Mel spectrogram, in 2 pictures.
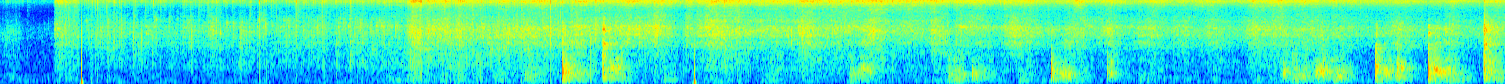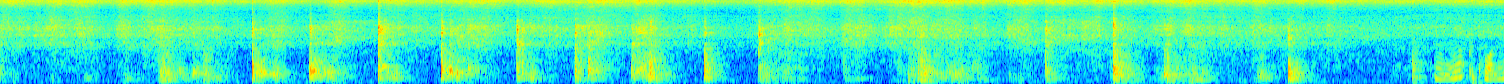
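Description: Minced pork and garlic sizzling in hot oil in a steel wok, with a metal spatula scraping and stirring across the pan about once or twice a second. The sizzle grows louder within the first few seconds as the pork goes in.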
